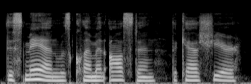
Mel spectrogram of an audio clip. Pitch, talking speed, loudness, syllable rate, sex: 190 Hz, 165 wpm, -17 LUFS, 4.8 syllables/s, female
